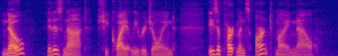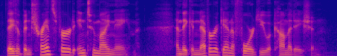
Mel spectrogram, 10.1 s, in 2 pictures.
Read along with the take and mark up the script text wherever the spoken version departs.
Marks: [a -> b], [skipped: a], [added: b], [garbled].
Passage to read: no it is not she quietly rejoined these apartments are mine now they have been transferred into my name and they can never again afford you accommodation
no it is not she quietly rejoined these apartments [are -> aren't] mine now they have been transferred into my name and they can never again afford you accommodation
